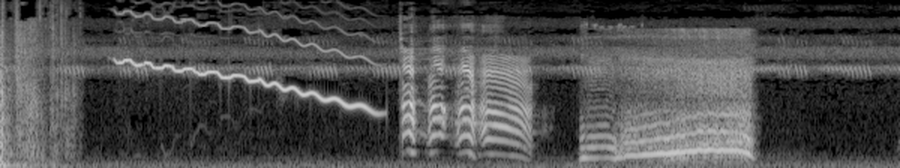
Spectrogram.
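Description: Cartoon sound effects: a sudden hit, then a falling, wavering whistle lasting about two seconds, then a quick run of squeaky high-pitched character chatter and a short groaning voice near the end.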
